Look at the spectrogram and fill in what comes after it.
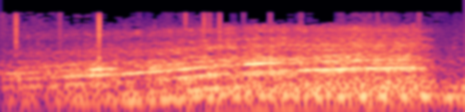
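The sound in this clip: A motor car engine runs with a steady, low, rumbling drone and faint mechanical ticks on top, holding an even level throughout before easing slightly at the end, with no voices heard.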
